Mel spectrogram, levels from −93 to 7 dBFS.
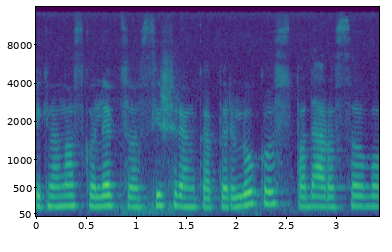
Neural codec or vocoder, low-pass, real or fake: none; 14.4 kHz; real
